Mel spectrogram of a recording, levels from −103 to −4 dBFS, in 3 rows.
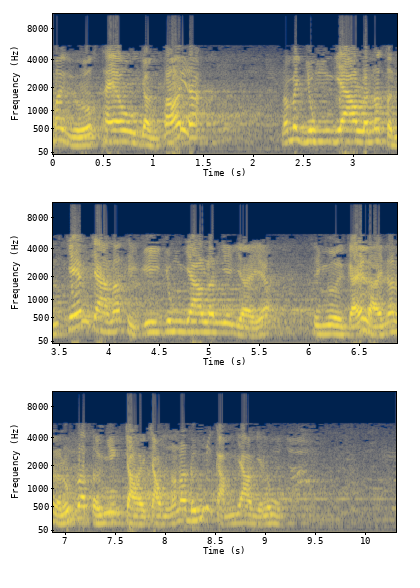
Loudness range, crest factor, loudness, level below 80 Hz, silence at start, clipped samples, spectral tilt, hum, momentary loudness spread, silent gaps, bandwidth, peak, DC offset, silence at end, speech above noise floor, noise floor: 2 LU; 10 dB; -10 LUFS; -46 dBFS; 0 s; 0.4%; -6.5 dB/octave; none; 16 LU; none; 11 kHz; 0 dBFS; under 0.1%; 0 s; 22 dB; -32 dBFS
